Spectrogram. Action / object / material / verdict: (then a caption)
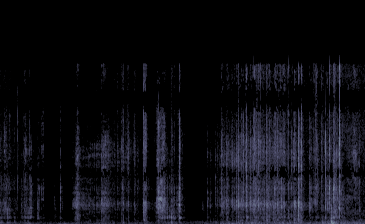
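scrape / bar of soap cut with a metal blade / soap / none. A palm-sized, solid bright green bar of dry soap is carved with a metal blade into crisp flakes. Short, dry, bright scraping and cutting strokes crackle with little low end, sparse at first and then denser and louder toward the end.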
